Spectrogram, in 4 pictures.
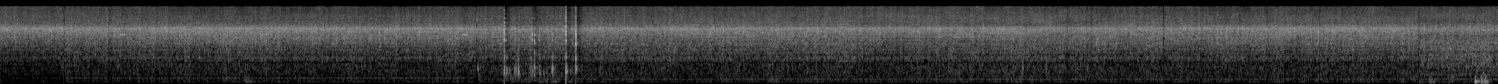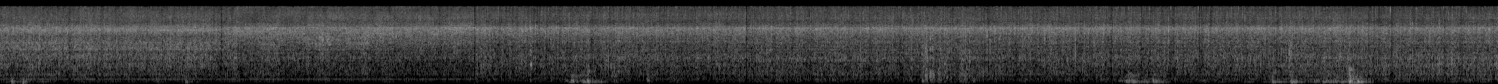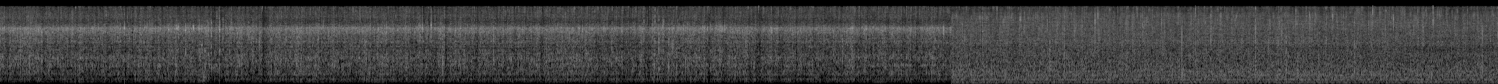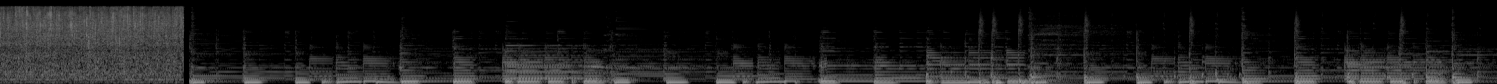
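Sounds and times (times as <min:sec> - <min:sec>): food sizzling in a frying pan: 0:00.0 - 0:46.8
chopsticks stirring: 0:04.9 - 0:05.8.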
